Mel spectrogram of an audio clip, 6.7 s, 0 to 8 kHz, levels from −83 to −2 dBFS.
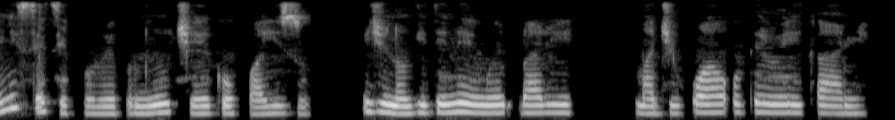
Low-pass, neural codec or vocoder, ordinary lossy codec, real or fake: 7.2 kHz; none; none; real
